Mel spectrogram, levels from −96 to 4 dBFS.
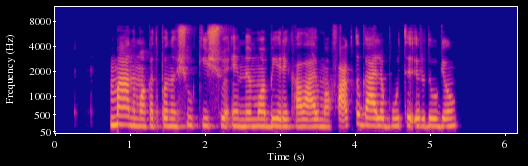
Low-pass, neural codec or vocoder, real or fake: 7.2 kHz; none; real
